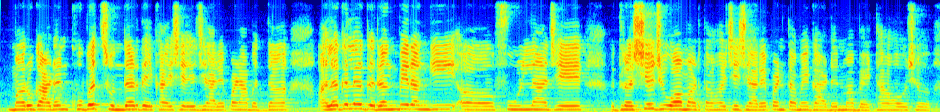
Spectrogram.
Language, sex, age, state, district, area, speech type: Gujarati, female, 30-45, Gujarat, Surat, urban, spontaneous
